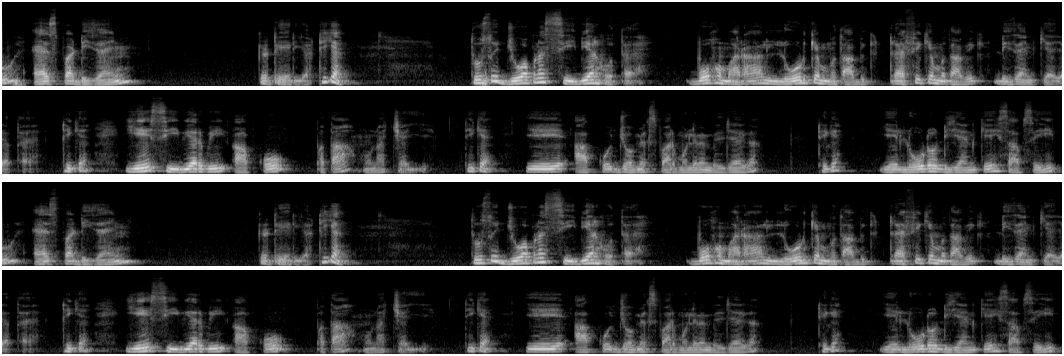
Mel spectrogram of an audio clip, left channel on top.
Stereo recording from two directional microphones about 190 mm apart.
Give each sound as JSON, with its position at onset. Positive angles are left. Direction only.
{"t": 0.0, "sound": "speech", "side_deg": 35}
{"t": 2.5, "sound": "speech", "side_deg": 25}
